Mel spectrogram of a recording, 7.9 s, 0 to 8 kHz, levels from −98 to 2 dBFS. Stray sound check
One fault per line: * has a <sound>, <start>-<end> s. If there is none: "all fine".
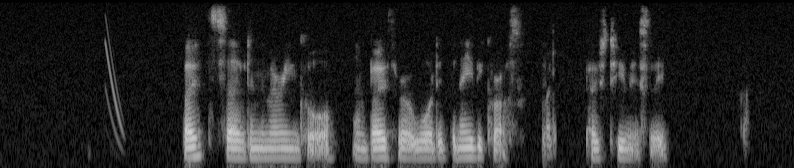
* has a chirp, 1.1-1.3 s
* has a laugh, 5.4-5.6 s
